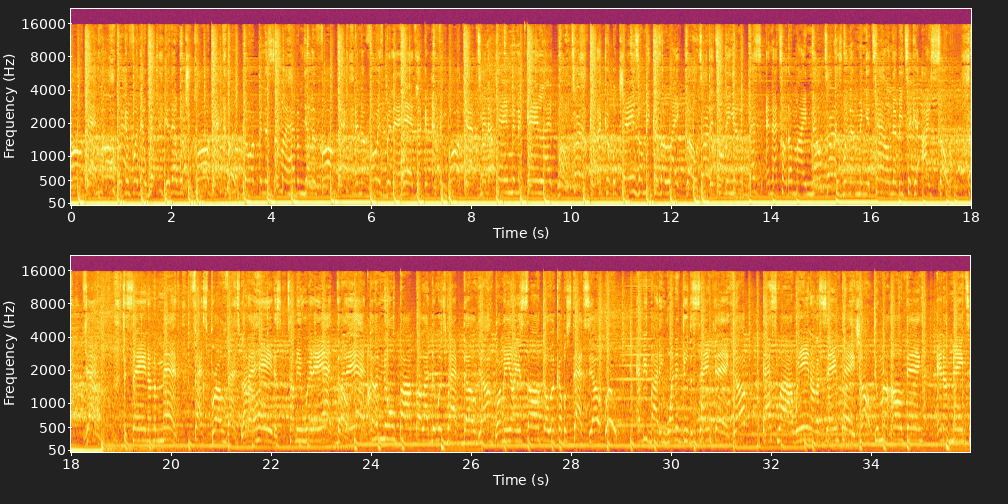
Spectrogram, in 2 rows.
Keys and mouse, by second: 8.4-15.2 middle drag, 11.3 z, 11.9 z, 15.9-18.0 typing, 17.0 Tab, 21.9 ctrl+r, 23.4 z, 24.2 Tab, 24.6 Tab, 27.2 Tab, 27.5 z, 28.0 Tab, 29.0 ctrl+r, 30.7 a, 30.8 a, 32.7 ctrl+r, 33.4 Tab, 33.9 z.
